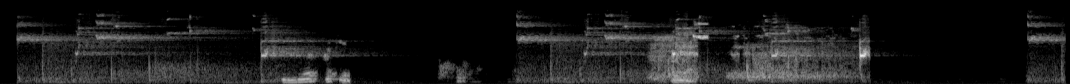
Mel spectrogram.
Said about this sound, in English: Play it again. That's squeak. Those shoes are squeaking. It's at a basketball court, though.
